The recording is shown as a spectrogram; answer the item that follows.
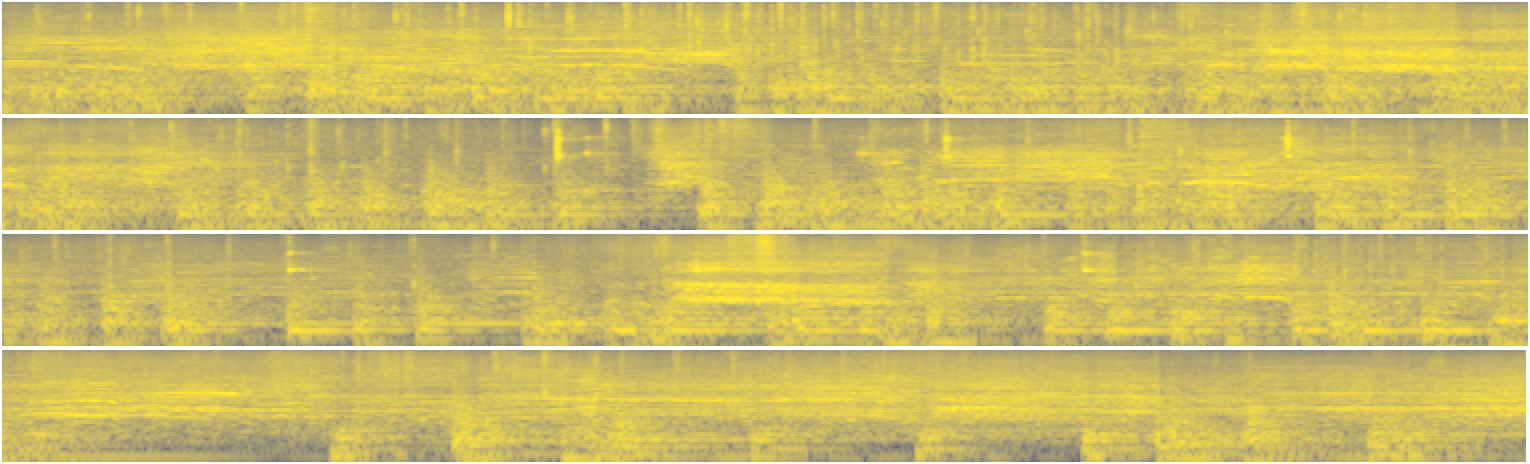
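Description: Massed shouting and chanting of float bearers and a cheering crowd, many voices at once, over the deep beating of the big taiko drums carried inside the festival yatai floats.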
